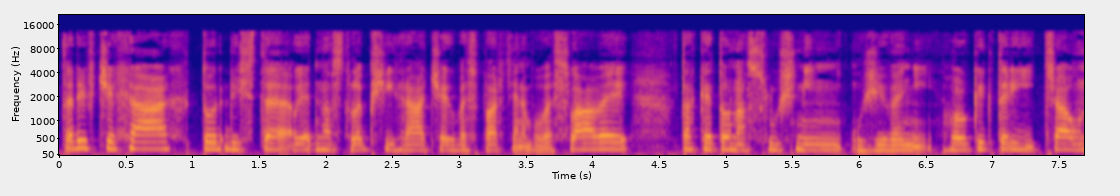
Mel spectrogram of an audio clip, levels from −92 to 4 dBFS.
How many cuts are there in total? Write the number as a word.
three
